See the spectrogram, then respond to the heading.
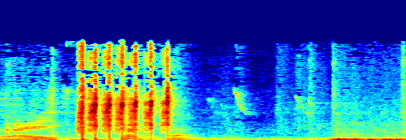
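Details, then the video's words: Mini jenggot bird from Indonesia, used as a lure to set other birds singing: one quick string of about seven harsh, high ticking notes, followed by silence and a low rustle. "PANCINGAN JENGGOT MINI BAHAN LANGSUNG NYAUT || JENGGOT MINI GACOR"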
